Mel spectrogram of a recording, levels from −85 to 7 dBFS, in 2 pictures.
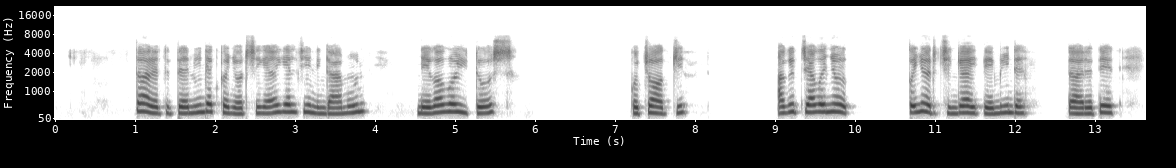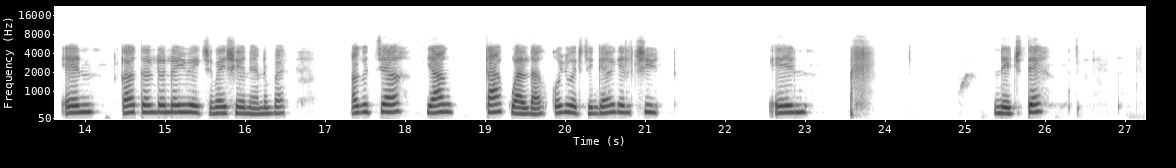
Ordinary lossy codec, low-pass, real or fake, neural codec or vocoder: none; none; fake; codec, 16 kHz, 2 kbps, FunCodec, trained on Chinese and English, 25 frames a second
